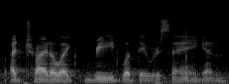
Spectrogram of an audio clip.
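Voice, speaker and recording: A male student from India talking quickly and casually at a roundtable. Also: fairly low pitch, level tone, faint music behind.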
